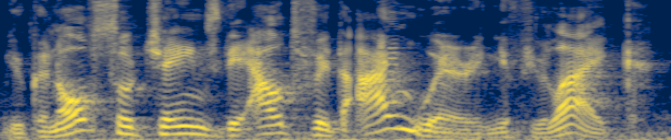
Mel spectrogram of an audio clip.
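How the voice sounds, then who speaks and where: A talkative male companion from a sci-fi game. His voice is bright and mid-pitched, with very animated intonation. He phrases things politely and a little formally, with a wry edge. Faint noise sits behind him. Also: normal speed. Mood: wry, playful. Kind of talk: scripted video game character dialogue.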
